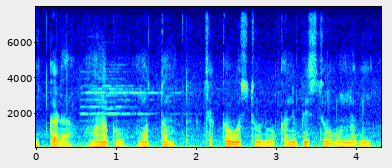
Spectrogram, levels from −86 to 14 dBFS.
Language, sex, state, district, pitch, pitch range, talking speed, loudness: Telugu, male, Telangana, Mahabubabad, 125 Hz, 120-130 Hz, 95 wpm, -19 LUFS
